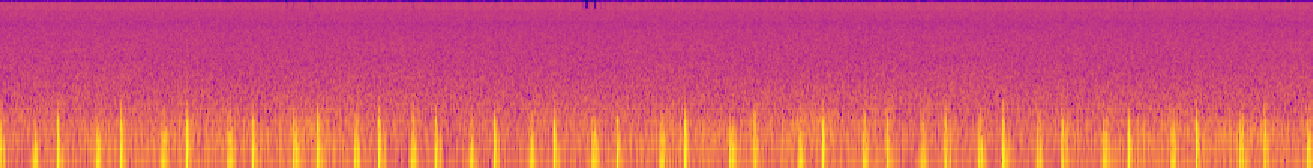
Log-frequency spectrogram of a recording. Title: 【無言/男子ASMR】ひたすら心音 Boy heart sounds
